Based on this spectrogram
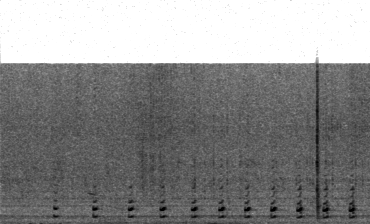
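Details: In Kruger National Park, a Red-billed hornbill gives a long run of clucking, hollow notes, about four per second, steady in pitch and slowly quickening.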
